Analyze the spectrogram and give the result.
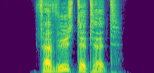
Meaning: inflection of verwüsten: 1. second-person plural preterite 2. second-person plural subjunctive II
- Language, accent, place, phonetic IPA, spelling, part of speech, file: German, Germany, Berlin, [fɛɐ̯ˈvyːstətət], verwüstetet, verb, De-verwüstetet.ogg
